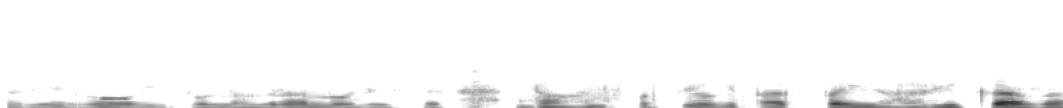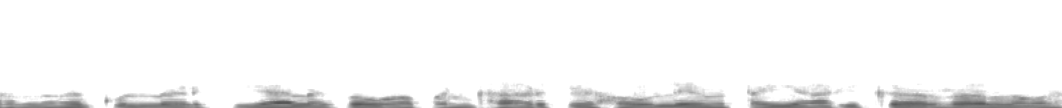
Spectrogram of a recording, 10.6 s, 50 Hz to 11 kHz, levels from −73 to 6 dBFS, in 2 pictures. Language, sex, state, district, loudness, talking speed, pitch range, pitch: Magahi, male, Bihar, Lakhisarai, -27 LUFS, 145 wpm, 155-170 Hz, 165 Hz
